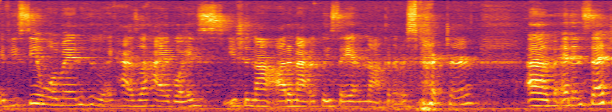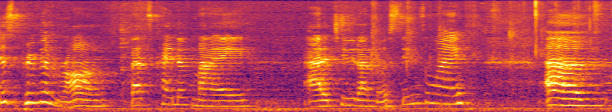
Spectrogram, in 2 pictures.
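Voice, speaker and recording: A young woman author with a cold, answering audience questions in an animated, upbeat way, laughing often. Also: medium pitch. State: has a cold. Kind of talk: casual Q&A talk. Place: event hall. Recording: echoey room, mic from a distance, faint noise.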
